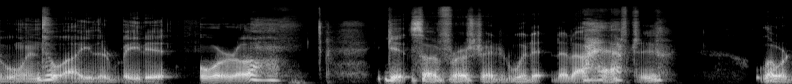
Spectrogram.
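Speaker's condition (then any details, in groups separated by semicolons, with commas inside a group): Spastic quadriplegic cerebral palsy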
